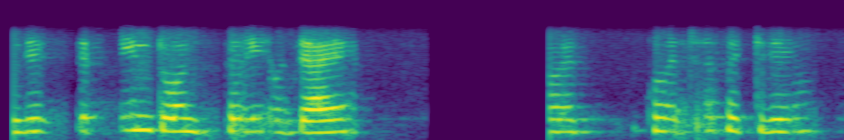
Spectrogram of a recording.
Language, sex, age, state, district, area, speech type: Urdu, female, 18-30, Bihar, Khagaria, rural, conversation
